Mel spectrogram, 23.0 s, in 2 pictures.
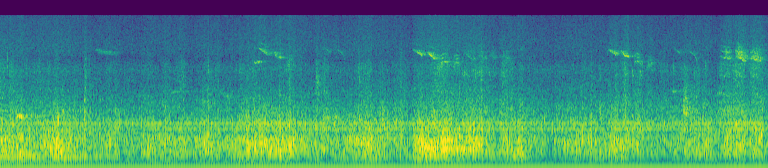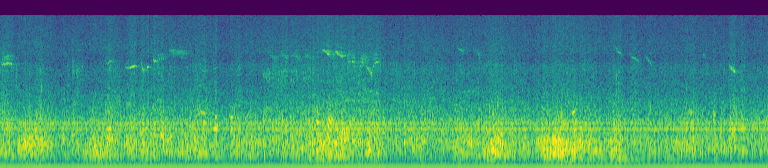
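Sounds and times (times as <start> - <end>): faint steady hum: 0.0 - 23.0
steady background noise: 0.0 - 23.0
small birds chirping: 0.2 - 5.6, 6.2 - 7.8, 9.1 - 19.2.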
